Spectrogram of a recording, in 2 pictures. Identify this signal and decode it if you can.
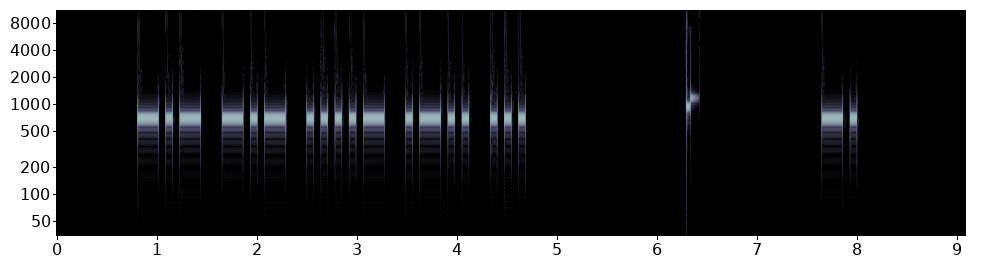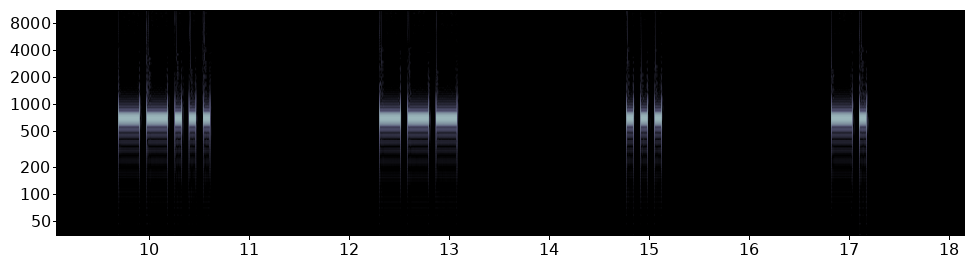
Morse code, heard as a keyed tone, about 17 wpm, spaced as for 7 wpm, 700 Hz. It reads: KK4LS N7OSN
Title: USA Call Signs - 5 Characters - 8x Character Spacing - 17wpm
